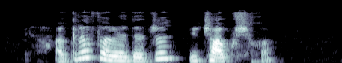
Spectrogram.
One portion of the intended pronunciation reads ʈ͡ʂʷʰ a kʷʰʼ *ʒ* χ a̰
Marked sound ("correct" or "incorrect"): incorrect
